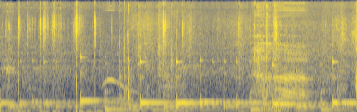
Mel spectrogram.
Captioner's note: surprised whistle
